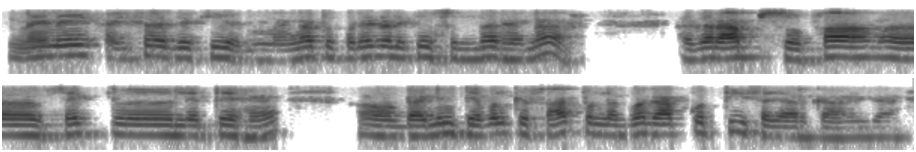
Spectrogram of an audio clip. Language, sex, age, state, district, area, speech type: Hindi, male, 45-60, Uttar Pradesh, Chandauli, urban, conversation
